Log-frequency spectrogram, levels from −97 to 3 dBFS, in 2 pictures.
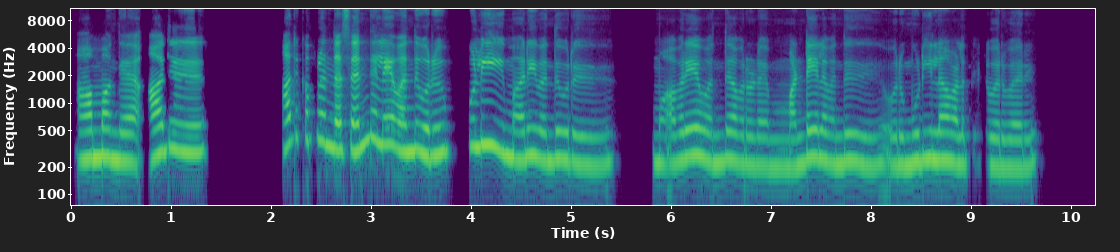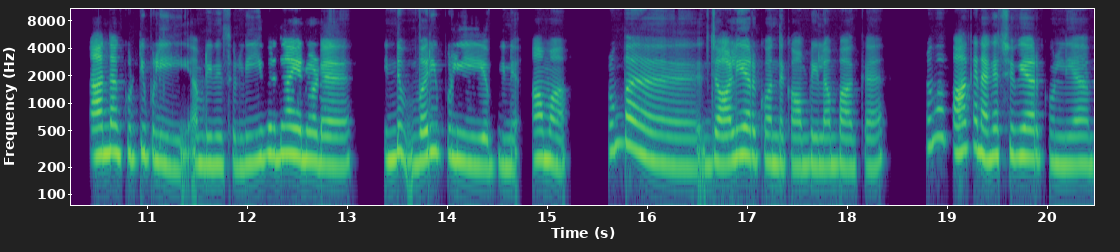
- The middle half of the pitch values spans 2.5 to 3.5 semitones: No, average, 3.9 semitones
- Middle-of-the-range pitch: No, high, 240 Hz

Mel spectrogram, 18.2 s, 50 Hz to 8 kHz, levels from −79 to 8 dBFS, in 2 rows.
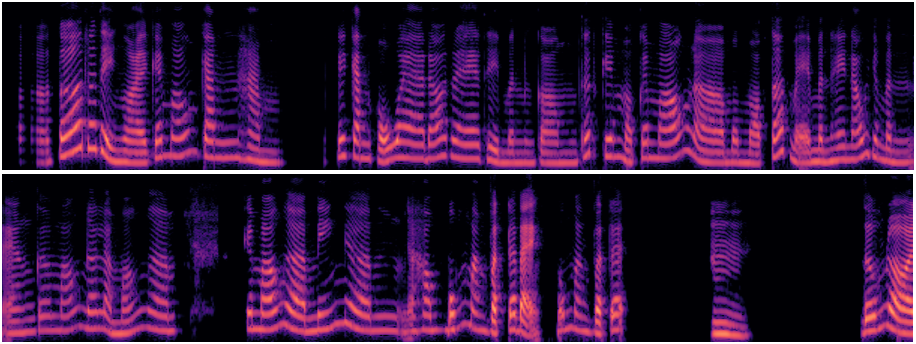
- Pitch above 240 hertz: Yes, very high, 255 Hz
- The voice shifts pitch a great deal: Yes, wide, 5.9 semitones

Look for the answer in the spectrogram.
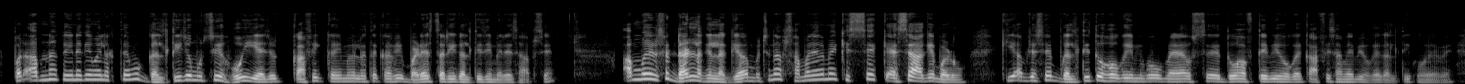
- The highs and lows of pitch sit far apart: Yes, wide, 7.3 semitones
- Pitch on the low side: No, medium, 145 Hz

